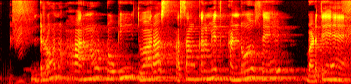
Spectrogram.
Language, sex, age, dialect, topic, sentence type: Hindi, female, 18-24, Kanauji Braj Bhasha, agriculture, statement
